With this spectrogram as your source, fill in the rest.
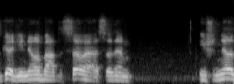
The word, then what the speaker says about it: psoas: energy is going to be down in your psoas muscle. It's spelled PSOAS.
